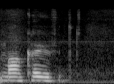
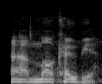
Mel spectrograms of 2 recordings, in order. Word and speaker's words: Markovia: I'm going to say it, Markova, but I'm going to say it wrong. Abbey, right? Markovia, yeah.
